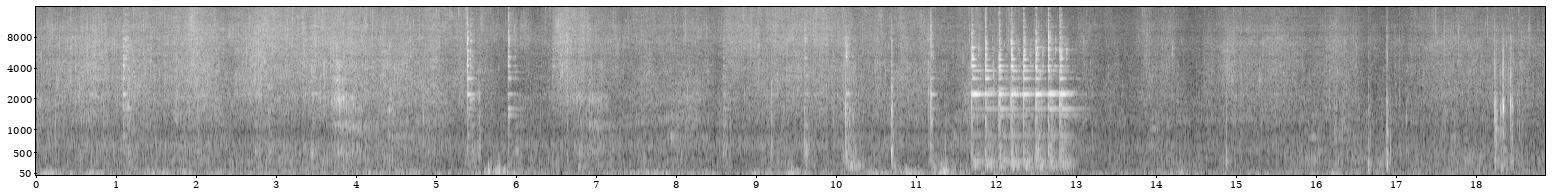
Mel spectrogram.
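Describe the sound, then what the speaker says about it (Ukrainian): Pilaf (plov) being stirred in a frying pan, with soft sizzling and scraping throughout and a brief burst of rapid metallic clicks partway, close but fairly quiet. "Розмішуємо."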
